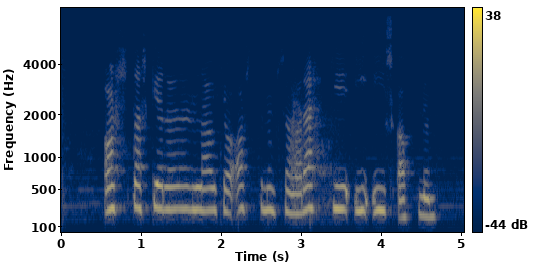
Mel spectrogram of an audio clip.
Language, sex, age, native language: Icelandic, female, 18-19, Swedish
